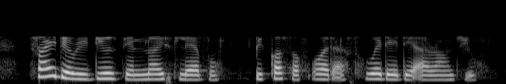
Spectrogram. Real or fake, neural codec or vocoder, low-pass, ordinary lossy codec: real; none; 3.6 kHz; none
